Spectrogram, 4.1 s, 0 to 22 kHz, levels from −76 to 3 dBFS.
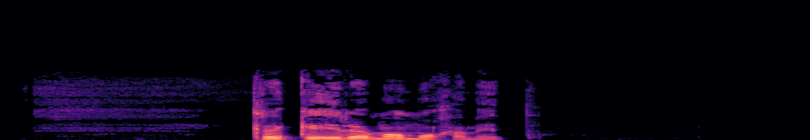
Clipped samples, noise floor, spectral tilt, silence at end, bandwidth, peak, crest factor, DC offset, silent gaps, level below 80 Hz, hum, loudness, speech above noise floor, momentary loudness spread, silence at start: under 0.1%; -81 dBFS; -5.5 dB/octave; 1.55 s; 11.5 kHz; -4 dBFS; 20 dB; under 0.1%; none; -64 dBFS; none; -18 LUFS; 63 dB; 17 LU; 1.25 s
